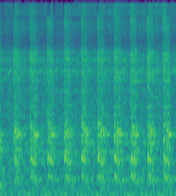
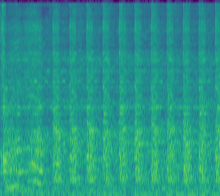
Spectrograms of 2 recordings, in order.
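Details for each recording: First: Caterpillar forklift with basic EMCO fuel system, hard start: steady cranking at about six pulses a second that never fires; customer could only start it by pumping the pedal; vacuum leak being checked with brake cleaner while cranking. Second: Caterpillar LPG forklift with a hard start, after fixing vacuum leaks, cranking from zero inches of water regulator pressure: brisk, even cranking pulses about five a second, then the engine catches quickly; normal start.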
